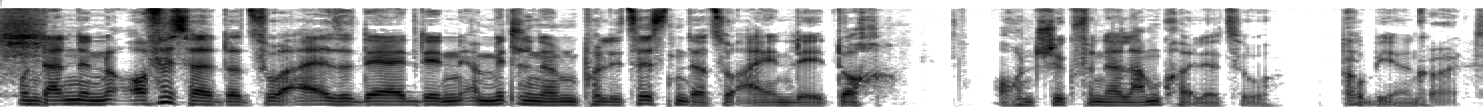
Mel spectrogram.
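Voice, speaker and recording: In a dark, mellow tone, a man talks at a fairly quick pace with fairly low pitch and ordinary pitch variation. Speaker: radio host. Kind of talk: casual chat. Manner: animated.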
